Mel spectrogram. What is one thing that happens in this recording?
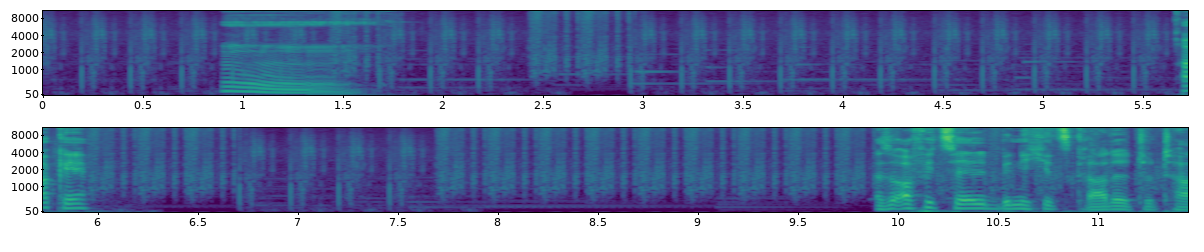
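Quick, light footsteps crunch steadily on snow.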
